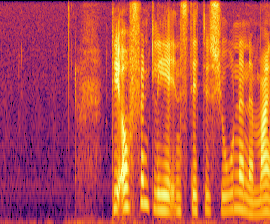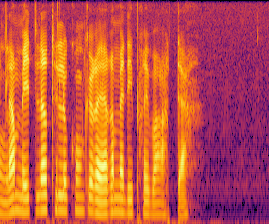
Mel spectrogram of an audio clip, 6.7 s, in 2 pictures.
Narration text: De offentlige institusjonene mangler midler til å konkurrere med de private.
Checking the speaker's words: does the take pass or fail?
pass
